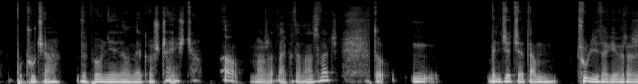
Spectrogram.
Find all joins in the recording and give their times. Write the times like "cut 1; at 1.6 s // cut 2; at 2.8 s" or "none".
cut 1; at 2.1 s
